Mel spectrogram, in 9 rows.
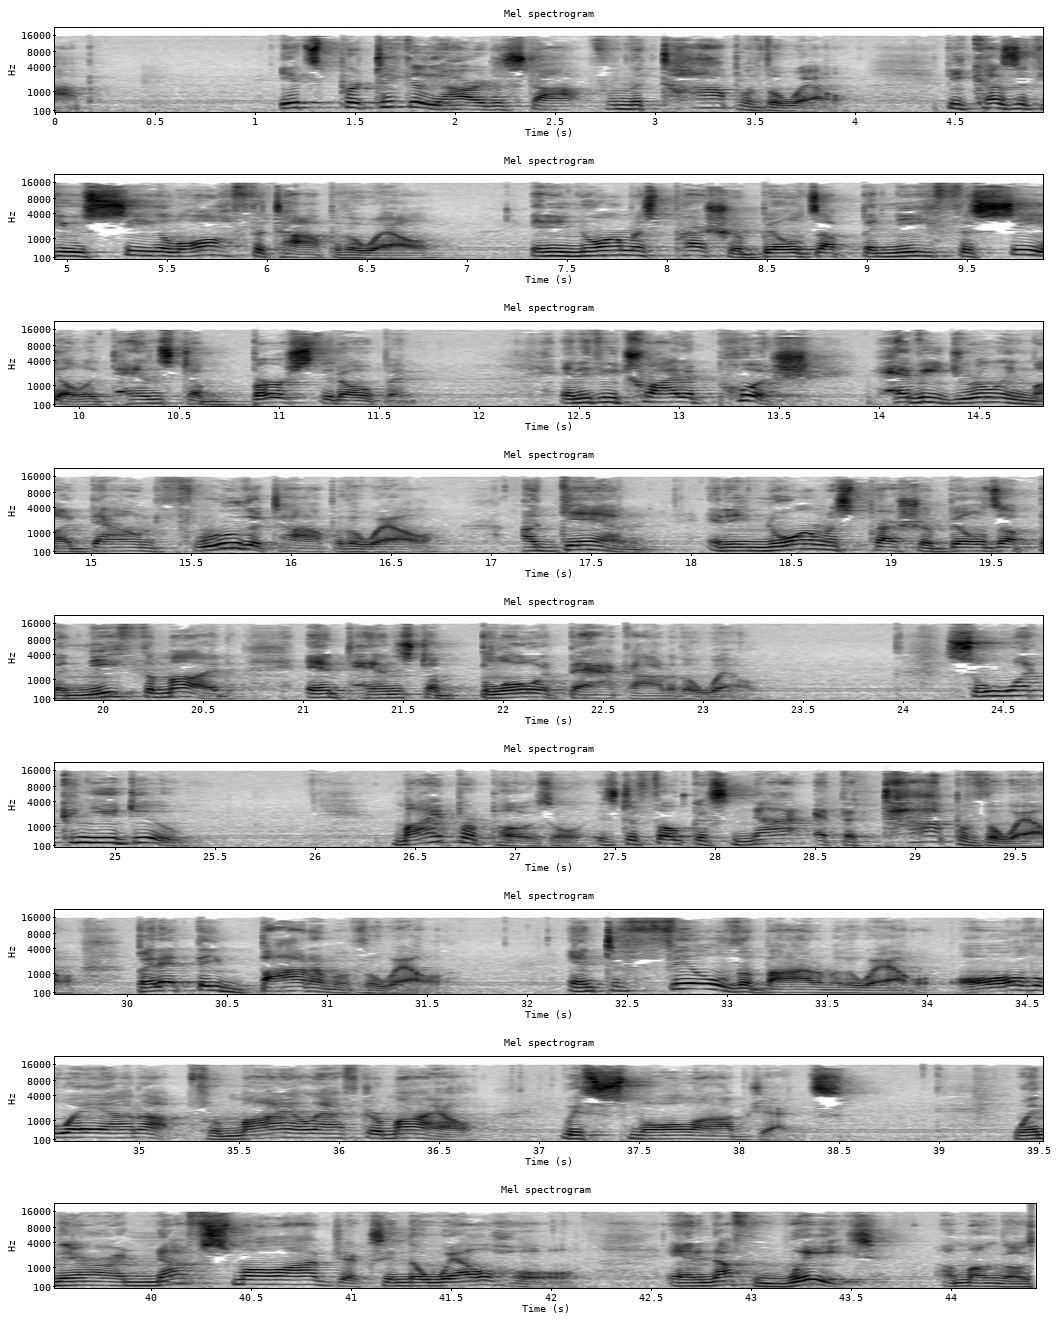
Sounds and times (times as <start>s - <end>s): Speech: 0.0s - 0.3s, 1.2s - 11.8s, 12.4s - 23.4s, 24.2s - 25.5s, 26.4s - 38.7s, 39.4s - 44.4s.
